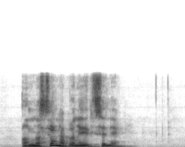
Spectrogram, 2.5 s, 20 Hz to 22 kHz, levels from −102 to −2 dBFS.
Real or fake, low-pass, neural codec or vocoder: fake; 10.8 kHz; codec, 24 kHz, 3 kbps, HILCodec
